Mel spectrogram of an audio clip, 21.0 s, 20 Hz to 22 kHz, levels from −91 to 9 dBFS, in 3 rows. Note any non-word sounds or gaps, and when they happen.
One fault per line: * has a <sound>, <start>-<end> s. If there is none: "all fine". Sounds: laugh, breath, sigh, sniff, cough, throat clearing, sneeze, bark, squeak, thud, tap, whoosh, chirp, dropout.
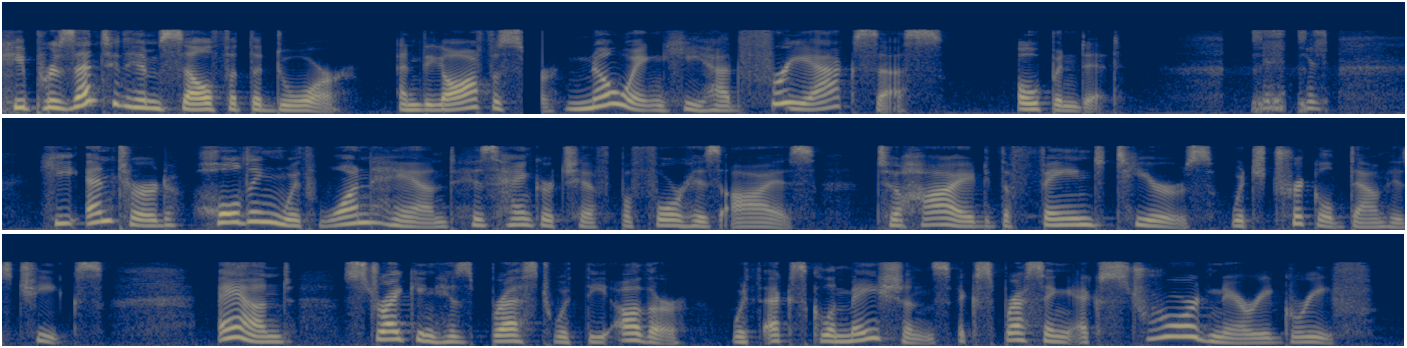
* has a dropout, 2.6-2.7 s
* has a laugh, 6.2-6.6 s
